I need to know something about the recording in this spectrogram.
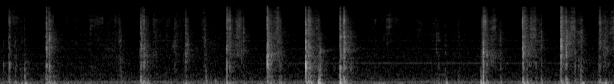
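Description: A deck of oracle cards being shuffled by hand: irregular snaps and taps of the cards, a dozen or so spread unevenly over several seconds.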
